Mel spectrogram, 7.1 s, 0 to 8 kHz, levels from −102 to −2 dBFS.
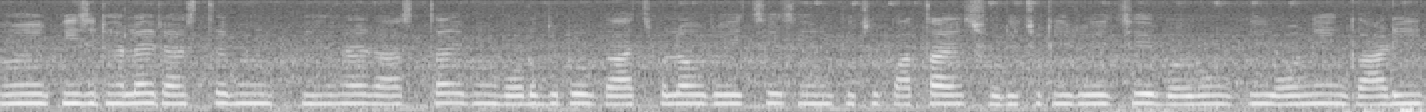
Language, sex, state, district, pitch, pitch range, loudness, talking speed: Bengali, female, West Bengal, Paschim Medinipur, 235 Hz, 230-245 Hz, -14 LUFS, 175 wpm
